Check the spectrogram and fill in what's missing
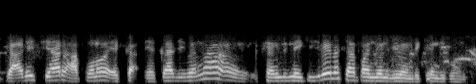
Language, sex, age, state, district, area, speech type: Odia, male, 30-45, Odisha, Sambalpur, rural, conversation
